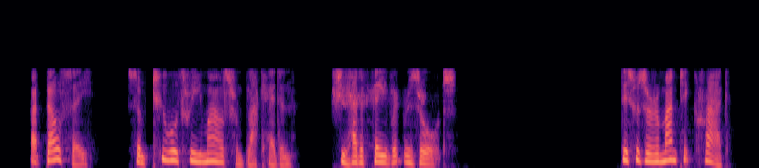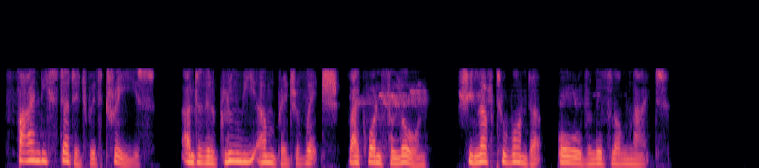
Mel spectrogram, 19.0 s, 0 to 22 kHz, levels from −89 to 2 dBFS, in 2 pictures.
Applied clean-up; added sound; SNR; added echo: neural mask model DeepFilterNet 3.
